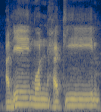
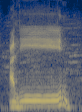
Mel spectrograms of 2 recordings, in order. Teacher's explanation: Ketika wasal bunyi nun itu ada. Sedangkan ketika waqaf tuqra waqfan alim. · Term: tanwin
